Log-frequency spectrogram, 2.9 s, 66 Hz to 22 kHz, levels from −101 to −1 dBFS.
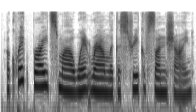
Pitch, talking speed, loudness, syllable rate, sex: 210 Hz, 225 wpm, -16 LUFS, 5.2 syllables/s, female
